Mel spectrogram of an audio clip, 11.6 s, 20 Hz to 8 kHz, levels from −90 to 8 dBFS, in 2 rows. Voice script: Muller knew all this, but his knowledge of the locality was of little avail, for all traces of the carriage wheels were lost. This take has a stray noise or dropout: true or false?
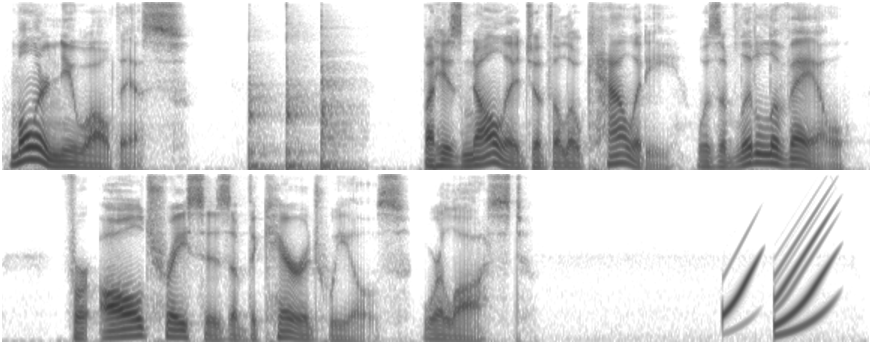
true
